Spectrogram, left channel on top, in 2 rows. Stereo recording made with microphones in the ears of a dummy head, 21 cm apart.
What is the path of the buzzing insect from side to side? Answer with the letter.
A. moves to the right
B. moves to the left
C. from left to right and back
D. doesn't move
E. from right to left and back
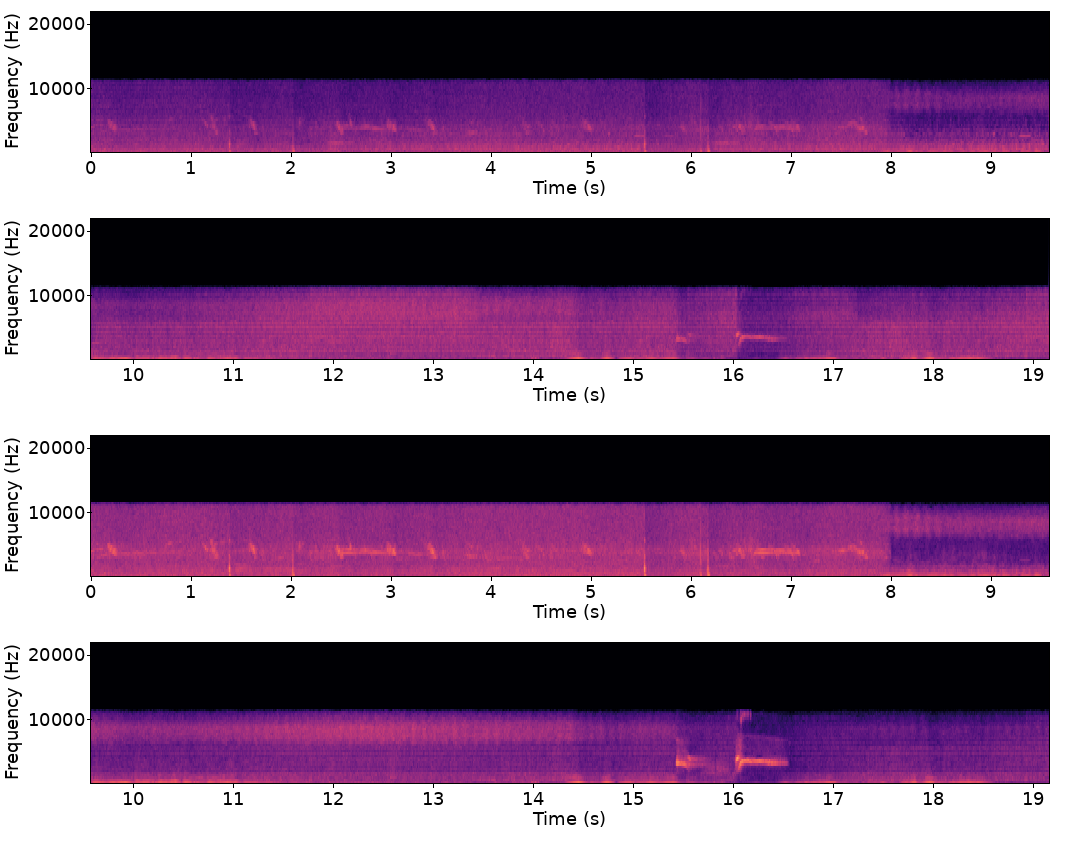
B.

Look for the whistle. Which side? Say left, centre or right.
right.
